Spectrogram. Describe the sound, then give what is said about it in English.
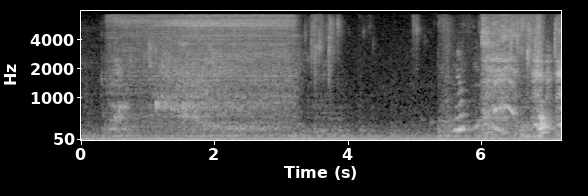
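Running water from a tap as the side of a chest is rinsed off, a faint, steady hiss that continues throughout, with voices talking over it toward the end. “I'm just rinsing off the side of the chest so that it doesn't stain.”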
